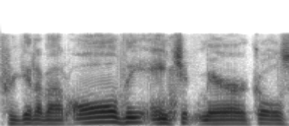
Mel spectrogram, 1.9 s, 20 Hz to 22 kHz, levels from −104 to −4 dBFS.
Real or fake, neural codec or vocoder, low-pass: real; none; 7.2 kHz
